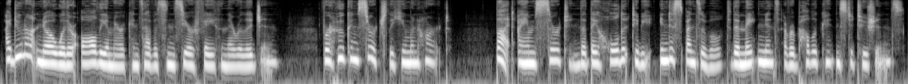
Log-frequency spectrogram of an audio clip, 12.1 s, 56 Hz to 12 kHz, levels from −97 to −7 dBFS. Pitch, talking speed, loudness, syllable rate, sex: 215 Hz, 195 wpm, -16 LUFS, 6.0 syllables/s, female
